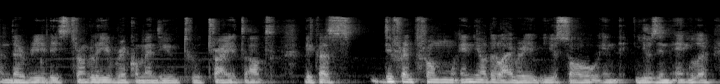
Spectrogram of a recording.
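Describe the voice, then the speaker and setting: With music in the background, a man with a non-native accent and a very deep, low pitch talks at a moderate pace in a monotone, flat manner. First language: not English. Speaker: software developer. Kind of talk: tutorial. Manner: hesitant, frequent fillers.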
